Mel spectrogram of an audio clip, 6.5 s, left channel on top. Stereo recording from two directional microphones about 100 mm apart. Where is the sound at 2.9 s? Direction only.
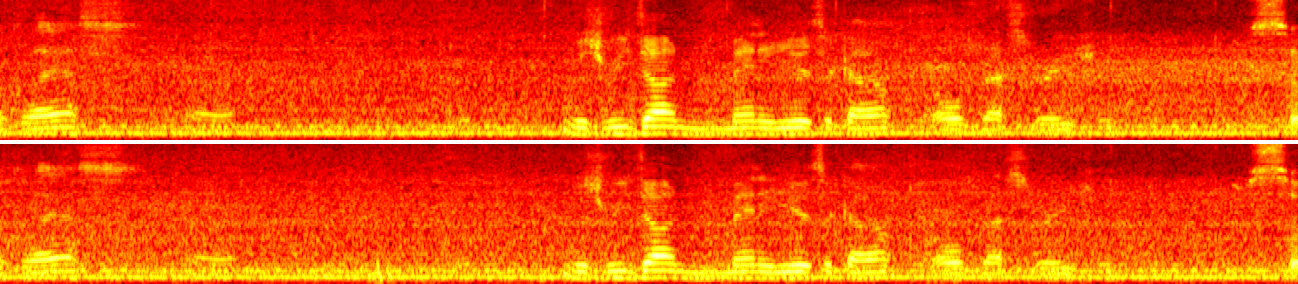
25° left (ahead or behind).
